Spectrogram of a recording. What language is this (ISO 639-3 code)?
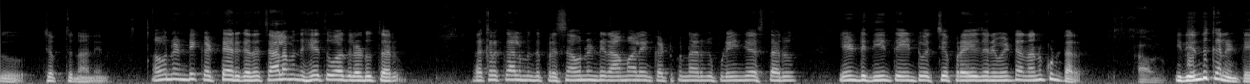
tel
